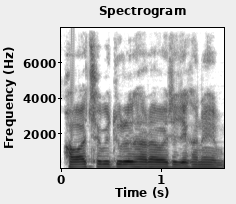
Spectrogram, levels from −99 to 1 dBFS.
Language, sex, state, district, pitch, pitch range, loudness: Bengali, male, West Bengal, Dakshin Dinajpur, 140 Hz, 135-145 Hz, -15 LUFS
